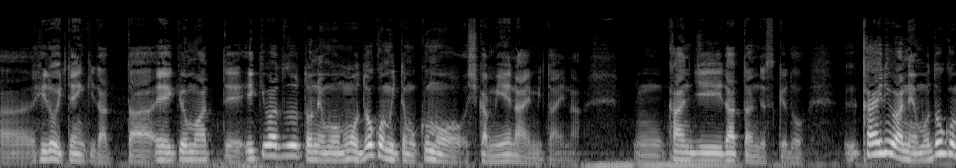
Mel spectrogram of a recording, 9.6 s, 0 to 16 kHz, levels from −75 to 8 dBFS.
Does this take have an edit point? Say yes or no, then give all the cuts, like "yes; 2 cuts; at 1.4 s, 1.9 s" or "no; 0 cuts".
no; 0 cuts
